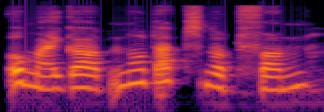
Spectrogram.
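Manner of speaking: ordinary delivery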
